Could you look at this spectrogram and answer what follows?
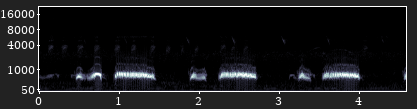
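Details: Spotted dove from Ninh Thuận, Vietnam, cooing low and mellow: a short broken double note, then a long steady drawn-out coo, the phrase given three times with quiet pauses between.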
